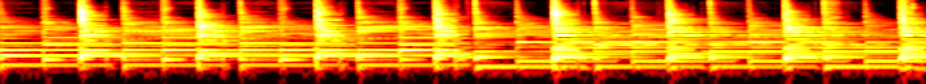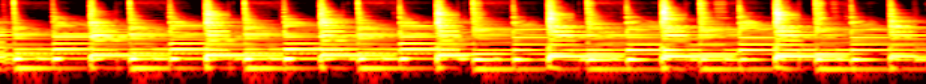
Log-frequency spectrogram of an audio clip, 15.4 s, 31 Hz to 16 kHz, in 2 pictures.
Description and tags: Nylon string guitar loop. This is part A of a 2 part loop.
